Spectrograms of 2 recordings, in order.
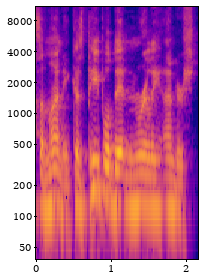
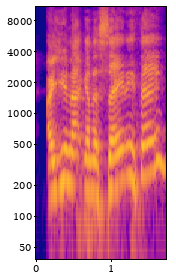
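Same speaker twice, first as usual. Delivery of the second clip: mock fuming, fed-up, raised, pitched-up outburst; 9 semitones higher, 5 dB louder than usual. Retelling a wait for praise over folded towels: imitating his own fuming. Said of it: "And now I'm fuming".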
